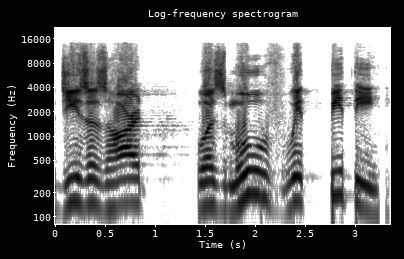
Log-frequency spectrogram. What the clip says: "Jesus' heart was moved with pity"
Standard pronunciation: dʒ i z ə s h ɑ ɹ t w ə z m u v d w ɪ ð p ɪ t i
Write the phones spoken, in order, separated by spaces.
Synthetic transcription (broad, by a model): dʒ i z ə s h ɑ ɹ t w ə z m u v d w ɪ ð p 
